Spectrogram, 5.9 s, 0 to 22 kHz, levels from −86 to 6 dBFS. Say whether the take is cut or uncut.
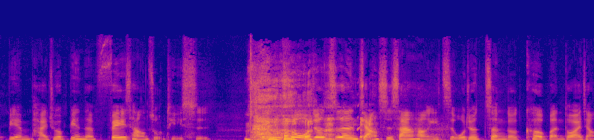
uncut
